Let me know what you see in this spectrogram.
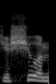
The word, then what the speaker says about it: Yeshua: And the very name of Jesus in Hebrew, pronounced Yeshua, means salvation.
